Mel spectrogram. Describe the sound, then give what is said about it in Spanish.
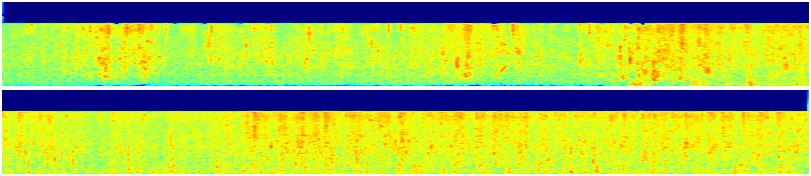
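Pelicans moving on the water as they begin to take flight: steady splashing and dribbling that swells into a louder, continuous rush of churned water about halfway through. No voices are heard. “Sonidos de los pelícanos en el agua.”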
